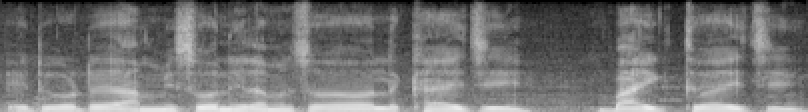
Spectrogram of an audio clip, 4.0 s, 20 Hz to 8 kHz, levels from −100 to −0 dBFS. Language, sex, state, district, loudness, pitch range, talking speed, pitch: Odia, male, Odisha, Khordha, -14 LUFS, 115-120 Hz, 150 wpm, 115 Hz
